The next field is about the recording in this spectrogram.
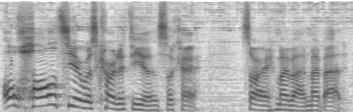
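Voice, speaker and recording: A woman's voice: on the low side, sing-song, moderate pace. A woman giving casual, gushing and slangy live reaction commentary while playing a video game. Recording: game music behind the voice. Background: video game music.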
